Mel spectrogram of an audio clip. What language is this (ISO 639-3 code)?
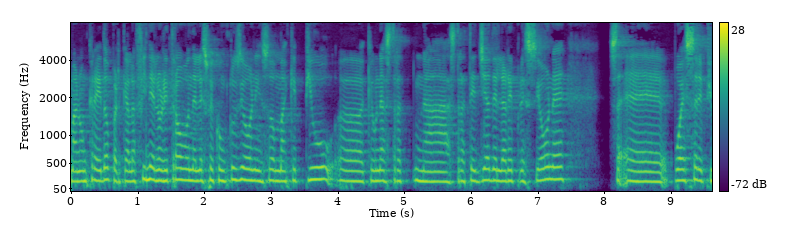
ita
